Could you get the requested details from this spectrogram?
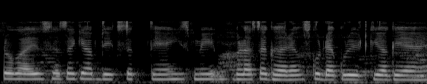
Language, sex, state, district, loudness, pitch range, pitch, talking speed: Hindi, female, Uttar Pradesh, Varanasi, -32 LUFS, 220-250 Hz, 235 Hz, 250 wpm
